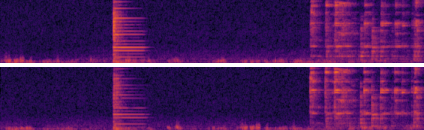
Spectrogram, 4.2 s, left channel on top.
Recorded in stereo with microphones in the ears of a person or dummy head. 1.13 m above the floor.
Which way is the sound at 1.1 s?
30° left (ahead or behind).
